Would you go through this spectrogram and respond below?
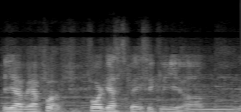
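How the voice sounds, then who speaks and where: A man's voice: mid-range voice, little pitch movement, normal speed. A man chatting casually as host of a livestream, friendly and a little hesitant, filling gaps with ums. The sound is dull and lo-fi, with faint music under it. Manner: friendly, hesitant with many fillers. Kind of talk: casual chat.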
